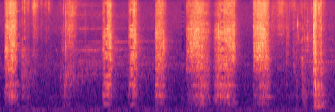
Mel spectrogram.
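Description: A nail file rasps back and forth against a surface in close, uneven strokes, about eight short scraping passes with brief pauses between them and no voices.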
